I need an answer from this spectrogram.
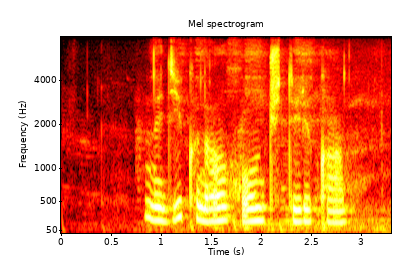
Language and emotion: Russian, neutral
